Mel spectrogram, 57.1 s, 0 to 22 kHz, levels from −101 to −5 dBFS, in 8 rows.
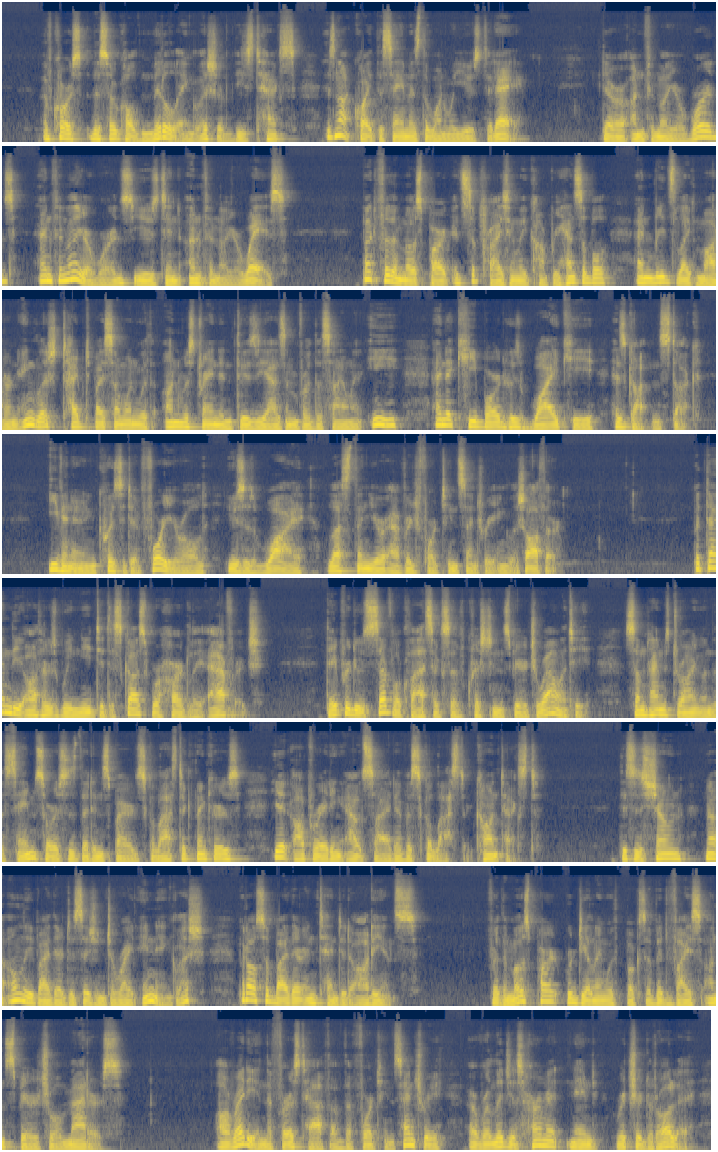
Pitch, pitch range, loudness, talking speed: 100 Hz, 85-120 Hz, -15 LUFS, 170 wpm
